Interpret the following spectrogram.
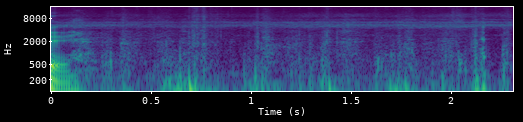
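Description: Brisk footsteps on a dirt path, a quick run of short scuffs and steps, with a steady chirring of insects in the background.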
